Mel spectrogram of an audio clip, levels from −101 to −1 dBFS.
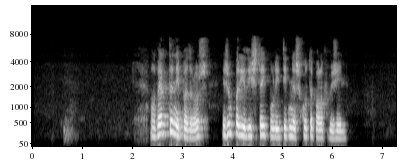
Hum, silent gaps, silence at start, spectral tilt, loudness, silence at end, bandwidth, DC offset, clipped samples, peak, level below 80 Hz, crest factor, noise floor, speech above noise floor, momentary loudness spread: none; none; 2.4 s; -7.5 dB/octave; -17 LUFS; 1 s; 7.2 kHz; under 0.1%; under 0.1%; -2 dBFS; -60 dBFS; 18 dB; -78 dBFS; 62 dB; 11 LU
